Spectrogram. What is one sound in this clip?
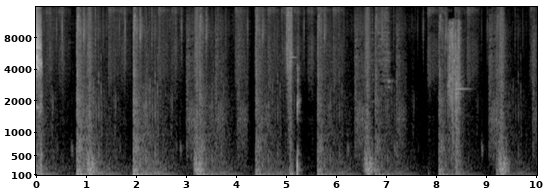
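Footsteps thud steadily on sand.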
